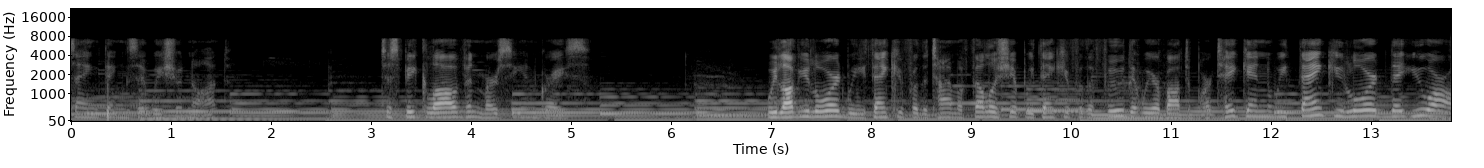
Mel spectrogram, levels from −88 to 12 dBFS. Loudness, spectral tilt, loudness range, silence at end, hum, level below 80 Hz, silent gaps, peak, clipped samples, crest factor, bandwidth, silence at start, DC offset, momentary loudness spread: -32 LUFS; -5.5 dB/octave; 6 LU; 0 s; none; -48 dBFS; none; -8 dBFS; under 0.1%; 24 dB; 7.6 kHz; 0 s; under 0.1%; 13 LU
